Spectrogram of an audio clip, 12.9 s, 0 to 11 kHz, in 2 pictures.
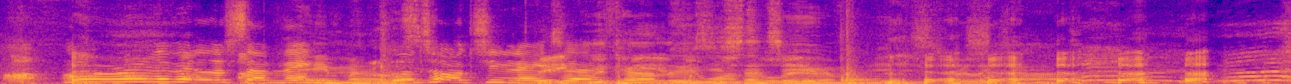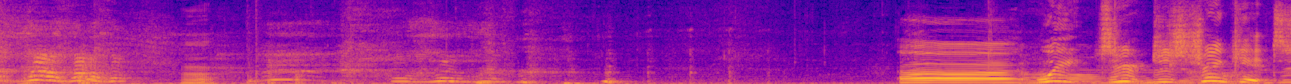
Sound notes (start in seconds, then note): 4.4 laughter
